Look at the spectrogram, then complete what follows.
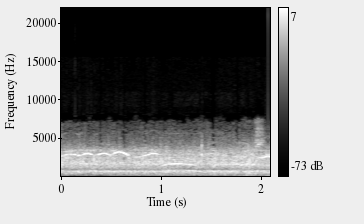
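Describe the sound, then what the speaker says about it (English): Large cricket crowd at the 2005 England v Australia Test roaring and applauding as Shane Warne concedes his hundredth run, a dense, sustained cheer with whistles filling the whole stretch at steady loudness. "Shane Warne has conceded 100 runs exactly, and he's getting one of the biggest cheers of the day"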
